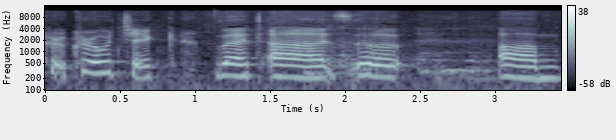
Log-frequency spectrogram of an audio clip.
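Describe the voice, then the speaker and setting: A woman with a Tamil accent. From India, Tamil. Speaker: professor. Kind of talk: lecture. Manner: halting, many fillers and restarts.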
